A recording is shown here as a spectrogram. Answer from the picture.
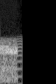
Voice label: Police Downtown District Tac 1; Raleigh; wake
